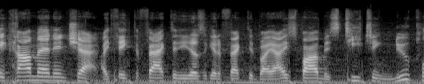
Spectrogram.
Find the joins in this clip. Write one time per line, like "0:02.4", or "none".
0:01.0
